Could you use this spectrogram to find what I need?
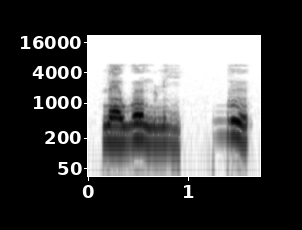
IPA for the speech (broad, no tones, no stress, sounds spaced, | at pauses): ɳ æ w œ n̪ y ɳ i | ɡ͡b ø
